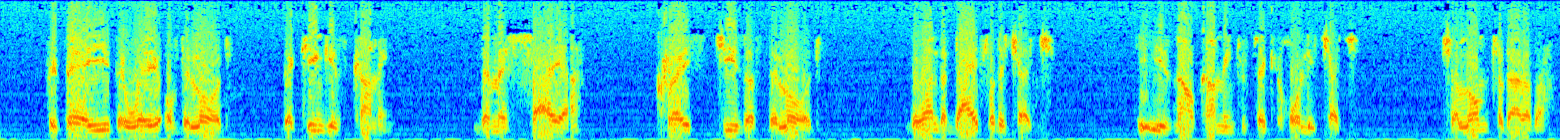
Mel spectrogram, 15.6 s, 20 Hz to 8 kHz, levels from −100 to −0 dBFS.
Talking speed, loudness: 140 wpm, -23 LUFS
